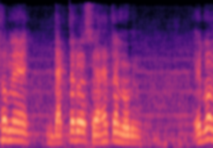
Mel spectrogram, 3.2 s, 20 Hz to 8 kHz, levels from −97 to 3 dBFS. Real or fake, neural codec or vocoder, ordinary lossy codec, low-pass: fake; codec, 24 kHz, 1 kbps, SNAC; AAC, 32 kbps; 7.2 kHz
